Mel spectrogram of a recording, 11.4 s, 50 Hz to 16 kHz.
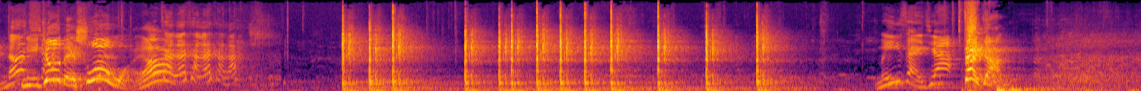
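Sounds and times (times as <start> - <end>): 
speech: 0.1 - 2.3, 8.8 - 10.2
laughter: 1.4 - 2.9, 10.2 - 11.3
knocking on a door in a stage comedy routine: 3.4 - 8.2.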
